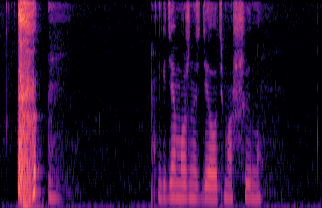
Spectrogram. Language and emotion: Russian, neutral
